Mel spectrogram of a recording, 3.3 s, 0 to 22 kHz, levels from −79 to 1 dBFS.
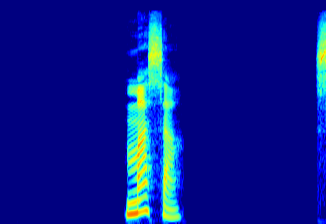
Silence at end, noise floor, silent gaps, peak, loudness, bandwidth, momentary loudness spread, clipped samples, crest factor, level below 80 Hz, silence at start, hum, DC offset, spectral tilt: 0 s; -71 dBFS; none; 0 dBFS; -20 LUFS; 18 kHz; 17 LU; under 0.1%; 26 dB; -74 dBFS; 1.25 s; none; under 0.1%; -1.5 dB/octave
